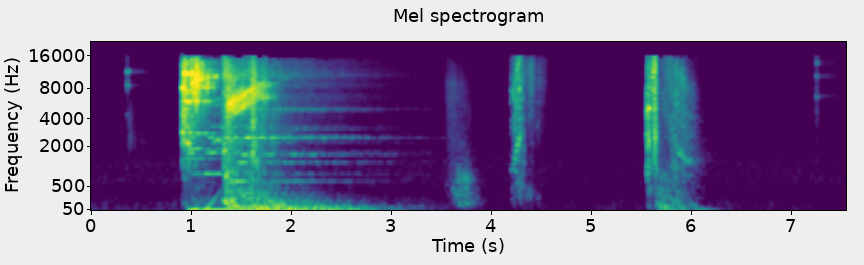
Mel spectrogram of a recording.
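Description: Game chimes and whooshes play as a reward is revealed.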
